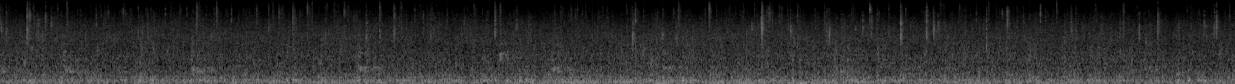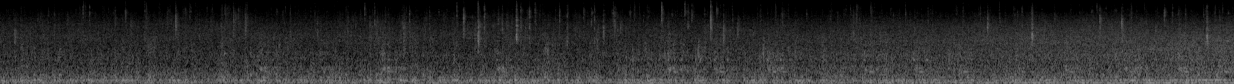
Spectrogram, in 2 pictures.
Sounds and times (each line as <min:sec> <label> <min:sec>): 0:00.0 rain and drops on the balcony 0:24.6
